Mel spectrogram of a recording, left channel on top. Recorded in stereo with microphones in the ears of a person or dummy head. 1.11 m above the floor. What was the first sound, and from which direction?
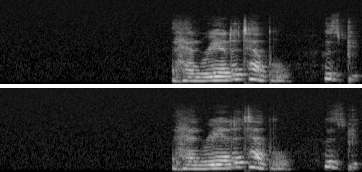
A woman speaking, 55° left (ahead or behind).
